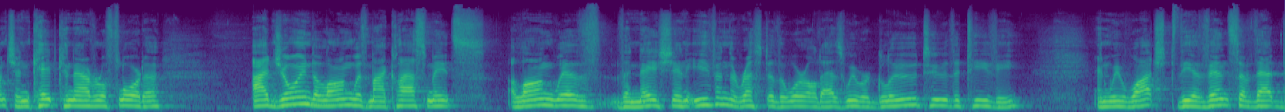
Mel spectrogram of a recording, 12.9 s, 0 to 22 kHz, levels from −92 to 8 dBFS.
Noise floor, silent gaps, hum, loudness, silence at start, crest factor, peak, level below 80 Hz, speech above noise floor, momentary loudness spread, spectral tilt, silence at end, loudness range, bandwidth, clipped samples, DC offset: -54 dBFS; none; none; -21 LUFS; 0 s; 18 dB; -2 dBFS; -66 dBFS; 34 dB; 8 LU; -6.5 dB/octave; 0 s; 3 LU; 17.5 kHz; under 0.1%; under 0.1%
